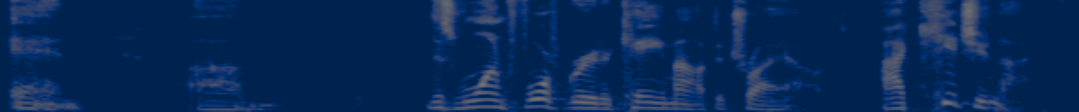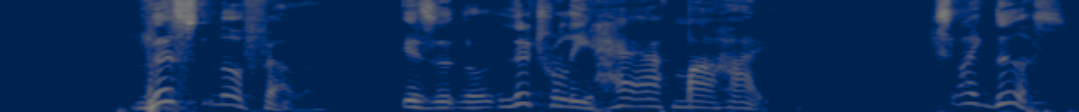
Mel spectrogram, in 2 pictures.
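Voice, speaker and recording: Male pastor, sermon, high voice, very lively pitch, repeats himself, quiet then loud. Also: unhurried, pauses often. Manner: animated preaching, repeats words, swings from quiet to loud.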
